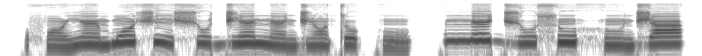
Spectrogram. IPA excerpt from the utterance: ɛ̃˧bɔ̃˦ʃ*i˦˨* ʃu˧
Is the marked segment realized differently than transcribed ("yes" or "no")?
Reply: no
